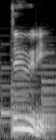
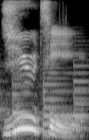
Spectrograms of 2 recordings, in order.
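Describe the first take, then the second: First: The first vowel sounds like oo. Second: The first vowel sounds like yoo. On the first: The speaker calls it wrong. "Some Americans will often say long vowel U as an oo sound" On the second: The speaker calls it right. "It needs to be a long vowel U sound"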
